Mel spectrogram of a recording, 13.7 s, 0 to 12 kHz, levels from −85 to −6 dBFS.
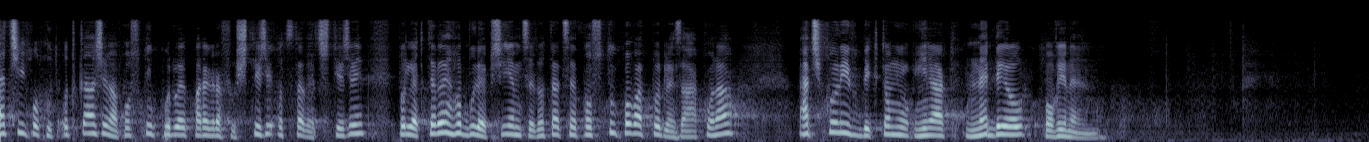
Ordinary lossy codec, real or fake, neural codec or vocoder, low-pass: MP3, 96 kbps; fake; codec, 16 kHz, 1 kbps, FunCodec, trained on Chinese and English, 50 frames a second; 7.2 kHz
